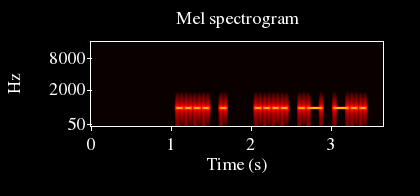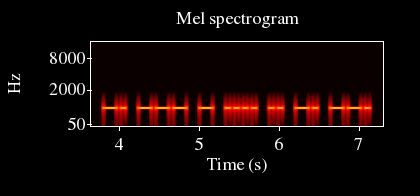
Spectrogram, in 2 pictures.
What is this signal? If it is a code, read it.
Morse code, heard as a keyed tone, about 22 wpm, 700 Hz. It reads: HE HAD NOTHING
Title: Sentences from Top 1100 Words 22wpm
